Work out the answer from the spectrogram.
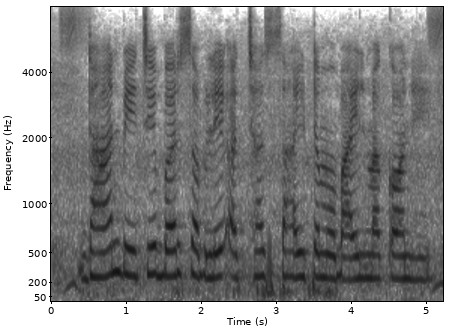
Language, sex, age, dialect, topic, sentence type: Chhattisgarhi, female, 36-40, Central, agriculture, question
